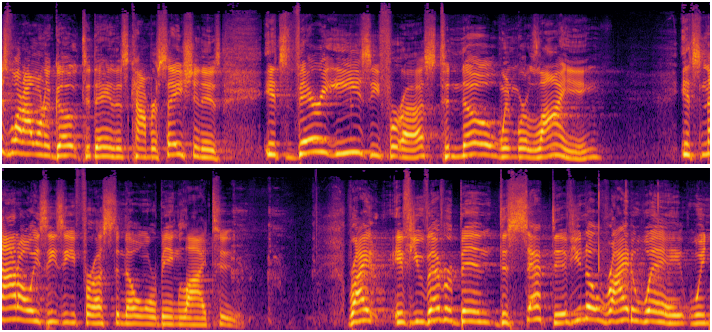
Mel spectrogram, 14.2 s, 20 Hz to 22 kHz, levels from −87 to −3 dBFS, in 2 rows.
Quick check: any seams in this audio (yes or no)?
no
